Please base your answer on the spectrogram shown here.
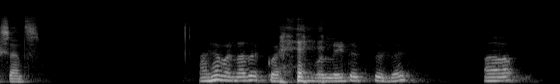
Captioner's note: laughter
